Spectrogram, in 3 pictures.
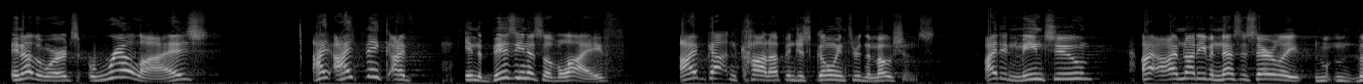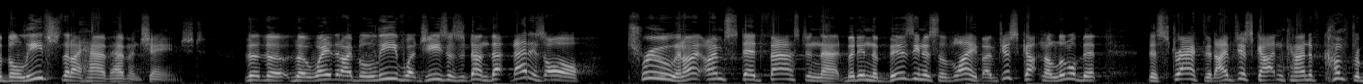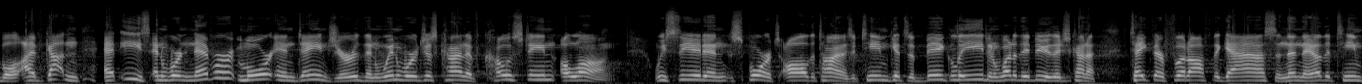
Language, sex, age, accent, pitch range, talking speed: English, male, 40-59, American, 180-235 Hz, 195 wpm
